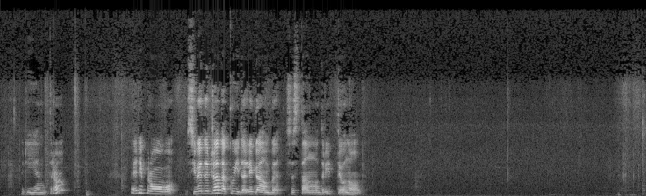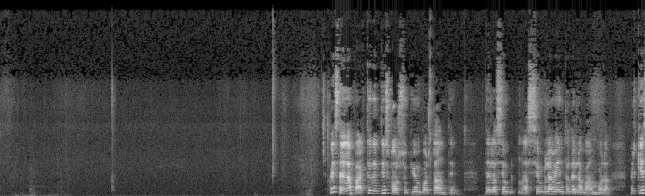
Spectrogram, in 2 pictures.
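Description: A woman speaks calmly and close, as if explaining.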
